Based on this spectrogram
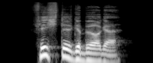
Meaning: Fichtel (mountains)
- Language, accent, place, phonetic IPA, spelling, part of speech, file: German, Germany, Berlin, [ˈfɪçtl̩ɡəˌbɪʁɡə], Fichtelgebirge, proper noun, De-Fichtelgebirge.ogg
